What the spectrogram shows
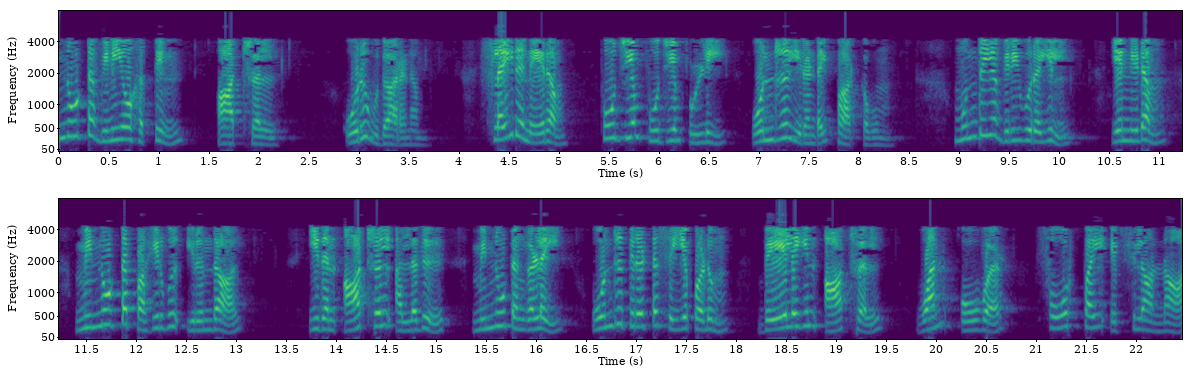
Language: Tamil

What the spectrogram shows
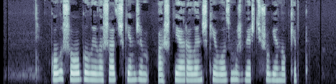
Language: Mari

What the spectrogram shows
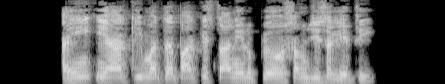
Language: Sindhi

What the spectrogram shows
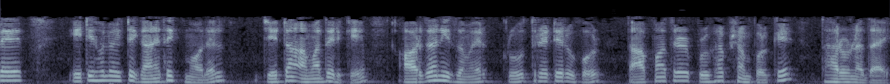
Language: Bangla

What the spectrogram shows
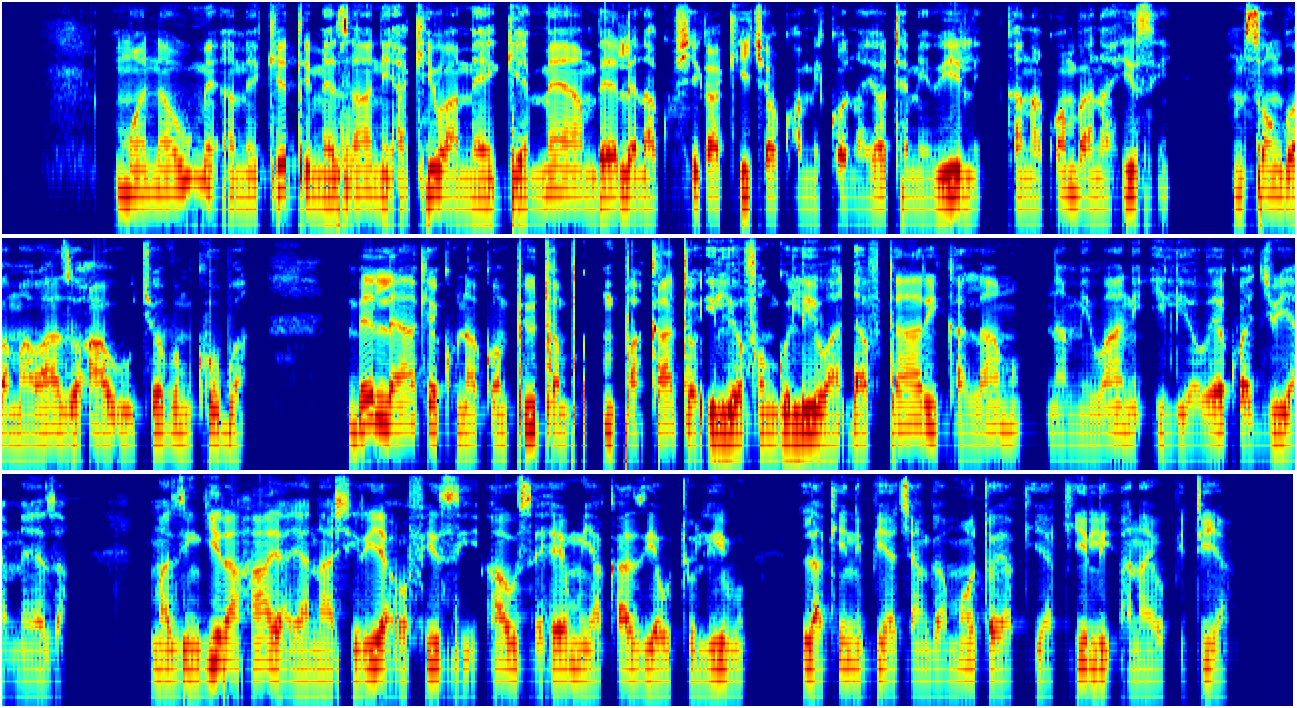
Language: Swahili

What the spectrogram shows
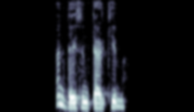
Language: Kabyle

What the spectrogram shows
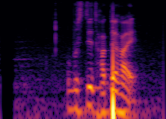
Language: Bangla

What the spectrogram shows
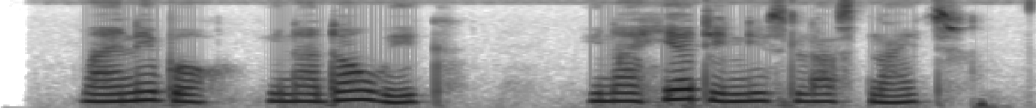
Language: Nigerian Pidgin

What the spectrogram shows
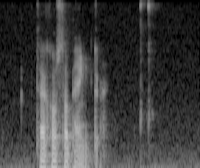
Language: Faroese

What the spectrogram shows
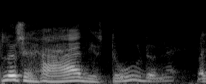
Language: Portuguese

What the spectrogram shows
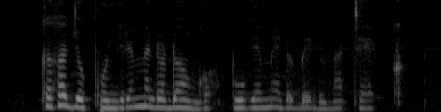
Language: Luo (Kenya and Tanzania)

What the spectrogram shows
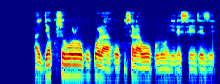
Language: Ganda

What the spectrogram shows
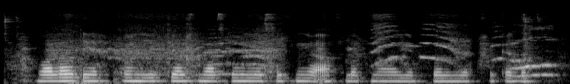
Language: Uzbek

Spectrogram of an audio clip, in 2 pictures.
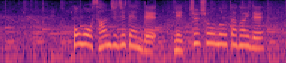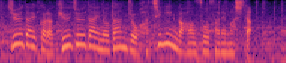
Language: Japanese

